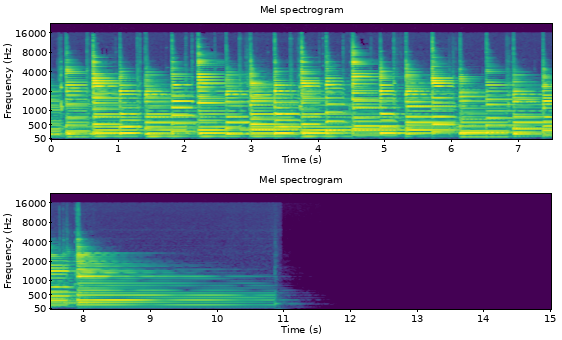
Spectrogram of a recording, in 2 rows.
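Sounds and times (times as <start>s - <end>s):
classical guitar: 0.0s - 11.2s.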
